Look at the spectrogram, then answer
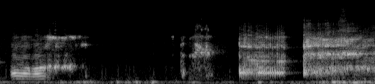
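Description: A person lets out several loud, drawn-out burps in quick succession, close up, some with a voiced, almost speech-like quality, separated by brief pauses.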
